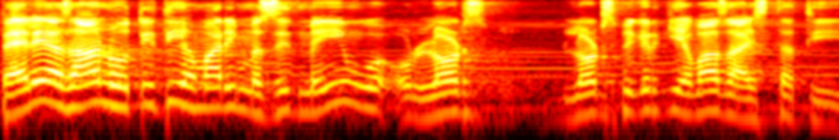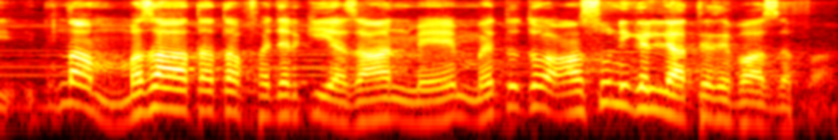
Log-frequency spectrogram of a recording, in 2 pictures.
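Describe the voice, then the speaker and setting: A man preaching in a conversational, animated way, telling anecdotes with quoted dialogue and rhetorical questions. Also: on the high side, moderate pace, in a large hall, soft background music. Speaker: Islamic preacher. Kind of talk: conversational religious talk.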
